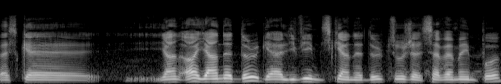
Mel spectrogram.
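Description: A man speaks at a moderate pace in a medium-pitched voice with ordinary pitch variation. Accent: Quebec. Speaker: comics fan. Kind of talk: casual chat.

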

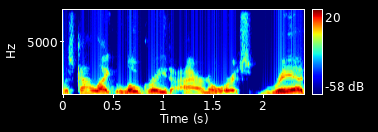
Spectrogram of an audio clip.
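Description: With a Southern US accent, this man speaks at a fairly high pitch. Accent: Southern American. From US South, Atlanta, Georgia. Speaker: retired engineering professor. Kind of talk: casual interview.

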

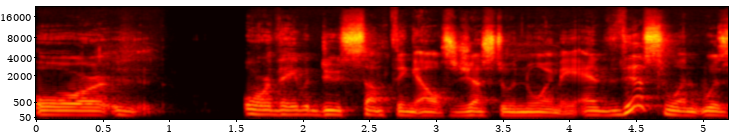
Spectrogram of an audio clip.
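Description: A man speaks with a slight Southern Louisiana accent. His delivery is very slow, his tone dark and mellow. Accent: slight Cajun-tinged Southern Louisiana. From Louisiana, Acadiana. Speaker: morning radio show co-host and sports broadcaster. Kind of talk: casual interview chat.

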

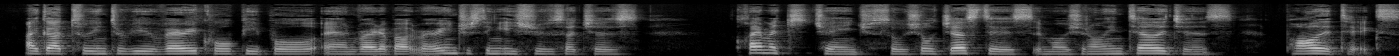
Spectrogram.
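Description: In a Spanish accent, a woman speaks at a fairly low pitch with a dark, mellow tone and monotone, flat intonation. The recording is very clean, with a silent background. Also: moderate pace. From Mexico, Monterrey. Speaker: activist and producer. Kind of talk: interview.

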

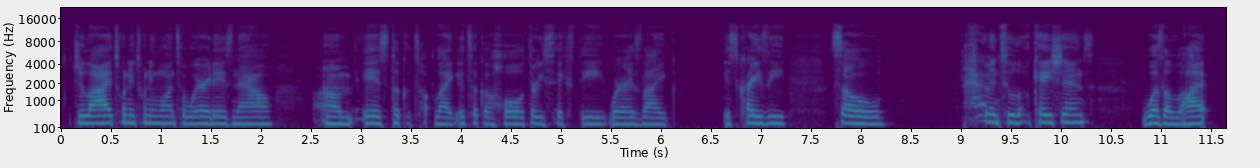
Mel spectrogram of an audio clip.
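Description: Against a quiet background, a woman with a medium pitch speaks in an animated tone at a moderate pace, leaving long, frequent pauses. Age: 20s. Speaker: lash business owner. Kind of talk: casual interview chat.

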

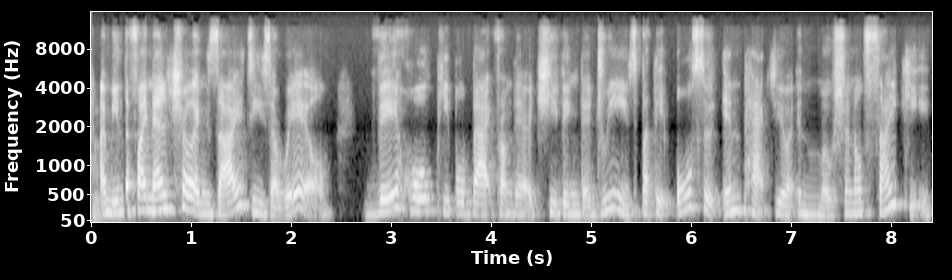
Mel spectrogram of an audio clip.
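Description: Somewhat breathy with a dark, mellow tone, a woman swings very widely in pitch at a moderate pace with hardly any pauses. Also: medium pitch for a woman. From Singapore. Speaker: marketing executive. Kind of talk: interview.

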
